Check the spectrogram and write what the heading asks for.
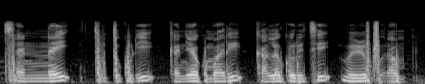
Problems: none marked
